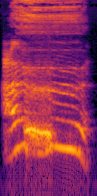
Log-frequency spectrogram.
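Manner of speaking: loud roaring rhino snort. A narrator's reading. Reggie warning the buffalo herd with a loud snort. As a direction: blast it out as a warning. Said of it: "he gave a loud snort".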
